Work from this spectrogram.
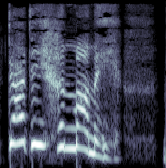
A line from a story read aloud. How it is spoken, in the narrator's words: Matilda burst out, gasping for breath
